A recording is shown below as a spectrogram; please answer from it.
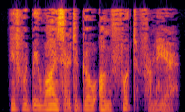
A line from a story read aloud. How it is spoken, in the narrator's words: Zanon whispered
